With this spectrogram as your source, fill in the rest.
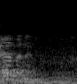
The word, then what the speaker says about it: Sanonen: And how do you like your last name to be pronounced? Do I say it? How do you like it? Perfect. All right, good. Sanonen.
